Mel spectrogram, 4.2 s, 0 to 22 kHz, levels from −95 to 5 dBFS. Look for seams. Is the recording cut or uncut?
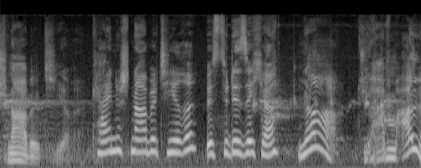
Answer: uncut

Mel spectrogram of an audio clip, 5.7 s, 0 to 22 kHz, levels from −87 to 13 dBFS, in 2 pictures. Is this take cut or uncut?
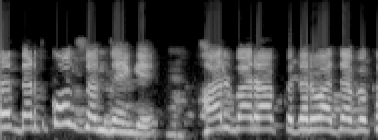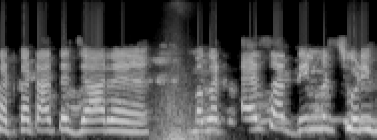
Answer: cut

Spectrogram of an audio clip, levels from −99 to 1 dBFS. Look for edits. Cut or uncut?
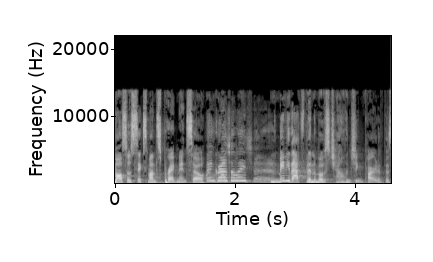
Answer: cut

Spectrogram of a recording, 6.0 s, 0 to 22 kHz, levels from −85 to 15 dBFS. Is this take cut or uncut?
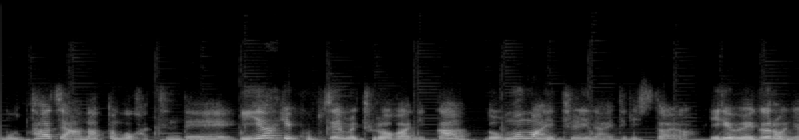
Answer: cut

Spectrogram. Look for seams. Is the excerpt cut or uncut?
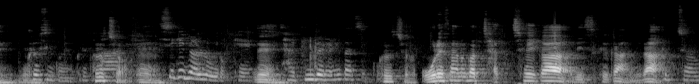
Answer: cut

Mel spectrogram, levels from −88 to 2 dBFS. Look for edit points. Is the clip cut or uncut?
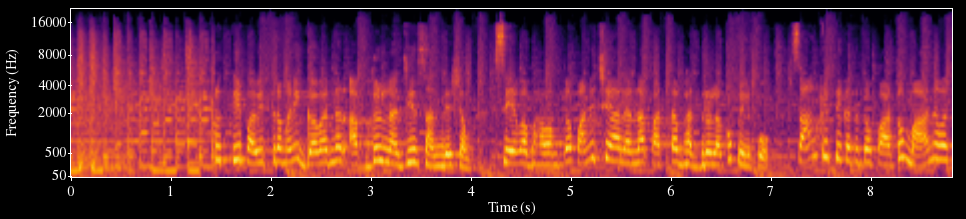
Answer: uncut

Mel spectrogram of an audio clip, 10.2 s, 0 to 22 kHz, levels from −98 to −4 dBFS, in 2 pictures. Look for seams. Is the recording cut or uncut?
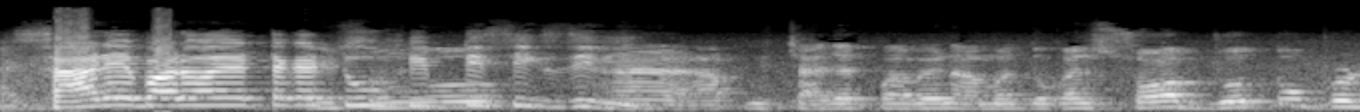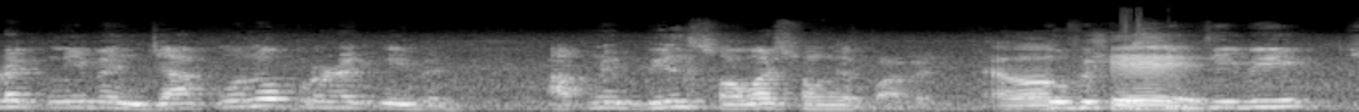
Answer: uncut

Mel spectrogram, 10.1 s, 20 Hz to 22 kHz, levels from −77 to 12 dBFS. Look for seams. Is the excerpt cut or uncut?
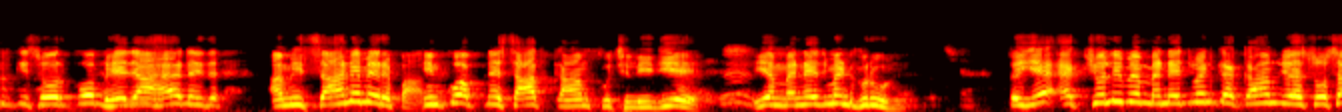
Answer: cut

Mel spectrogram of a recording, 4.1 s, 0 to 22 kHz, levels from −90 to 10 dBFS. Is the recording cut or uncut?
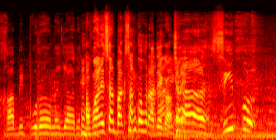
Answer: cut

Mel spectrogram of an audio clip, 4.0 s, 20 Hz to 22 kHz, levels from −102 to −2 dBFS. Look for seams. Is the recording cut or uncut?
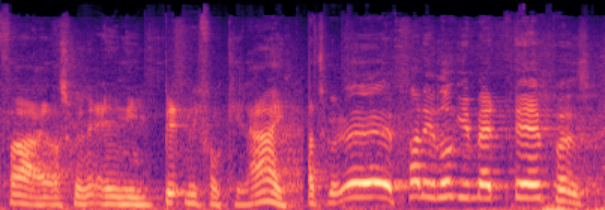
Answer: cut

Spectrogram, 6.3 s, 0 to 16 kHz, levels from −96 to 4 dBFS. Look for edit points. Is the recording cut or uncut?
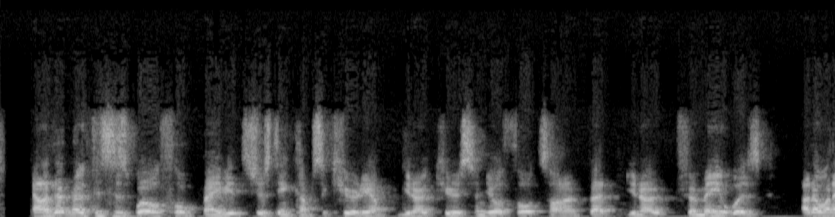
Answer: uncut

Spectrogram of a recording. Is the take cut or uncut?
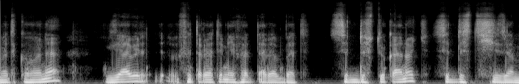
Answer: uncut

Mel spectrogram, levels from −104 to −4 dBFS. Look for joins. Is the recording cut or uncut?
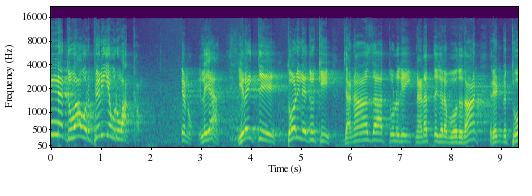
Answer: cut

